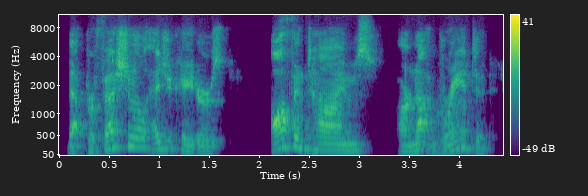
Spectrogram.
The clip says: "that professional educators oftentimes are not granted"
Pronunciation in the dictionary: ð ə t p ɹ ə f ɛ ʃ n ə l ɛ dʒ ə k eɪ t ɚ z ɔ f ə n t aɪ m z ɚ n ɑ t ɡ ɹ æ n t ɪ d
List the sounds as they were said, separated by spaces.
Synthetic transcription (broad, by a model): ð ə t p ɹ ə f ɛ ʃ n l ɛ dʒ ə k eɪ t ɚ z ɔ f ə n t aɪ m z ɚ n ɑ t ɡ ɹ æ n t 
